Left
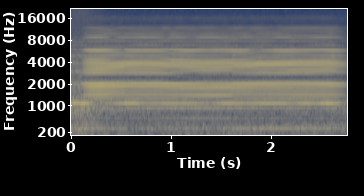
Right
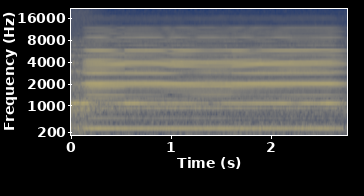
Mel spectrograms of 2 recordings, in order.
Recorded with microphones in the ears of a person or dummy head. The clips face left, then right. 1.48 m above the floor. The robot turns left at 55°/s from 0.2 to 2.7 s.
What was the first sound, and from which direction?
Only background noise.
